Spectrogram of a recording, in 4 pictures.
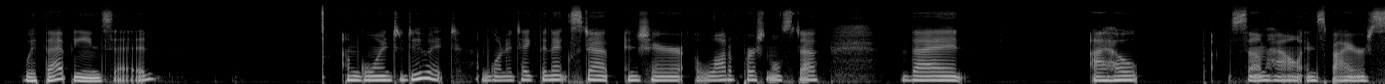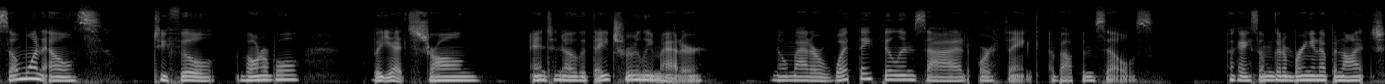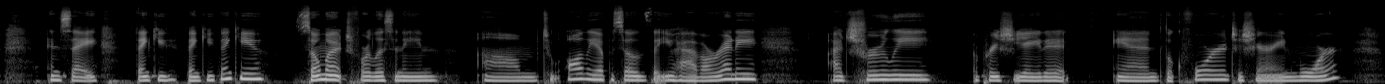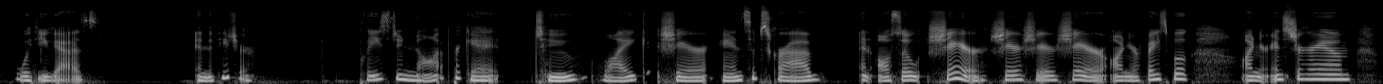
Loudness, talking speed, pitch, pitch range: -27 LUFS, 130 wpm, 190 Hz, 175-210 Hz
